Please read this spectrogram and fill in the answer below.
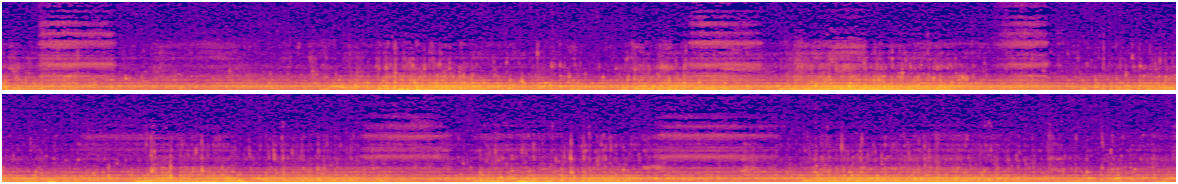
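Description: Scuba divers breathing through regulators, heard underwater: exhaled bubbles rumble in swells every few seconds, with short hissing inhalations through the regulator between them. A steady hum runs underneath.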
